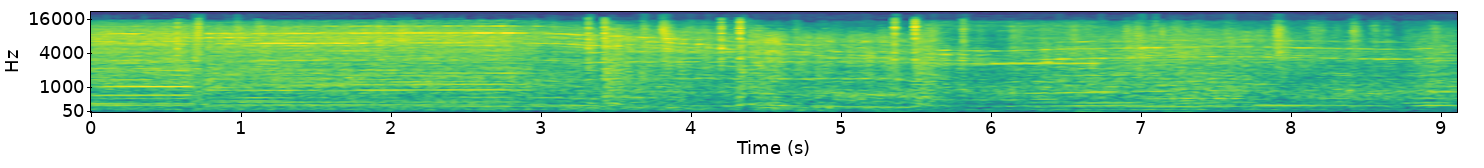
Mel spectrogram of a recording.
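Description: A Lamborghini engine in the Assetto Corsa driving game drones steadily with a smooth, sustained tone that rises and dips as it shifts and revs, loud and continuous with no talk.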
